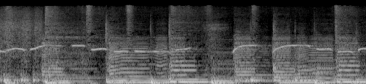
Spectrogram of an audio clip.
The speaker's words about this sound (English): You want to hear whistling, I guess.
